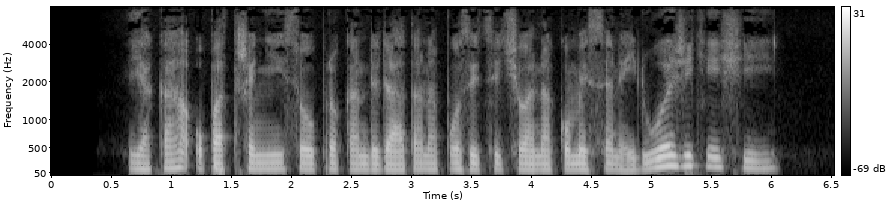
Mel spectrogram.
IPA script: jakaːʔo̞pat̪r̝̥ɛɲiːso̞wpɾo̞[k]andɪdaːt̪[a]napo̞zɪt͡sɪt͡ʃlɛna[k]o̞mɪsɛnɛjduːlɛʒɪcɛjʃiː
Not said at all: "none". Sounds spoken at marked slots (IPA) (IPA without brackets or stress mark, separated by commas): k, a, k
